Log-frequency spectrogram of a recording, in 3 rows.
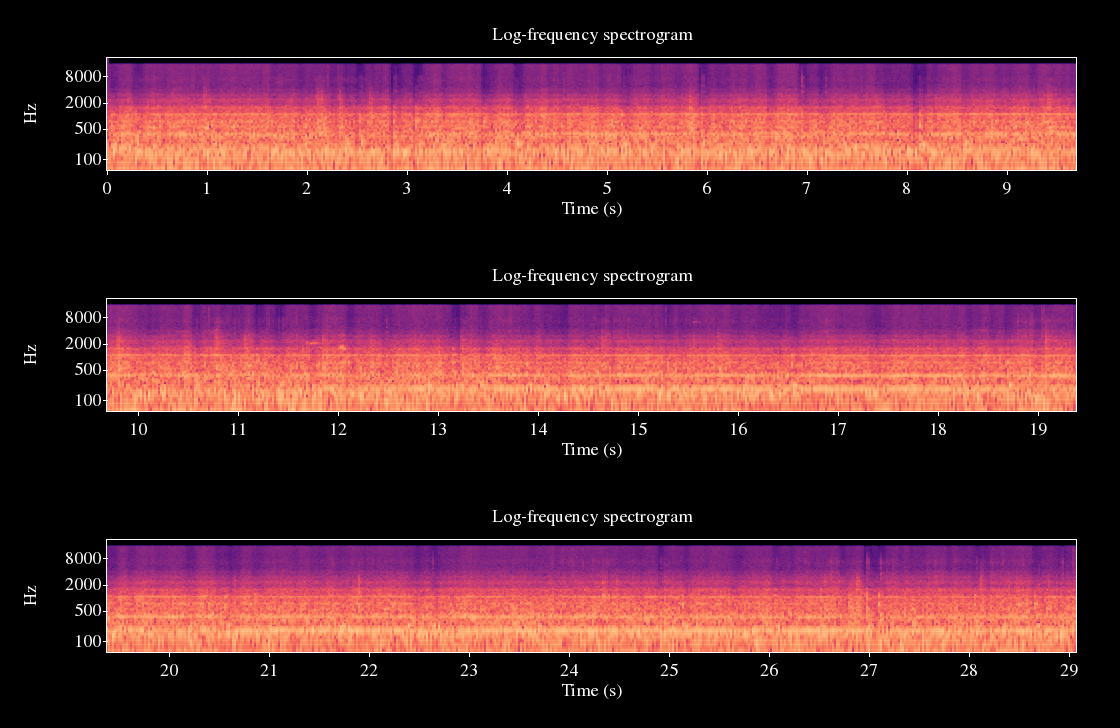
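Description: Running sound heard inside a JR 211 series electric motor car (MoHa 210): rumble of wheels on rail under the hum of its MT61 traction motors and gearing. The hum holds a steady pitch, so the train is at a constant speed.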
